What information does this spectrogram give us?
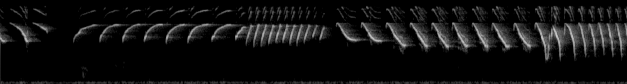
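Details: Canary in full 'cengkok mewah' song for teaching young birds: quick descending whistles, a short gap, a dense buzzing trill, then accelerating series of steep downward-sweeping notes.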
